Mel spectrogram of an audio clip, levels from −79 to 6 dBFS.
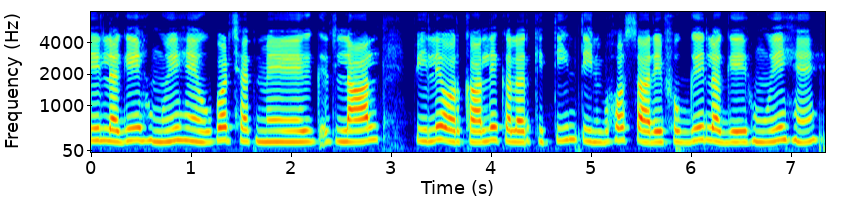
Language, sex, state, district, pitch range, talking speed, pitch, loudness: Hindi, female, Chhattisgarh, Raipur, 235-265 Hz, 165 wpm, 245 Hz, -17 LUFS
